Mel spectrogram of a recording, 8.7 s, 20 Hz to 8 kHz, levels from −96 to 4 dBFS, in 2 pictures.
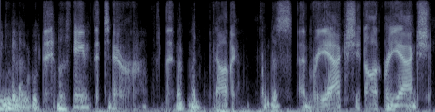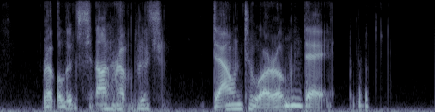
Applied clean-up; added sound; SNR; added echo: neural diffusion model UNIVERSE++.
